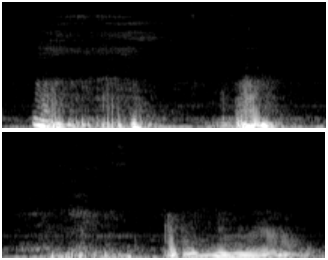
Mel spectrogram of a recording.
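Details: Overweight sleeping dachshund snoring in a quiet room: deep, rattling, grunting snores on each breath, some with a drawn-out groaning tone.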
